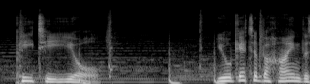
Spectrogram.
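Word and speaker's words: Pitillal: in the traditional Mexican community of pitol pronounced ptior you'll get a behind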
